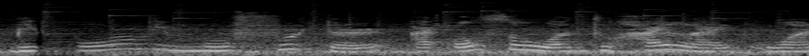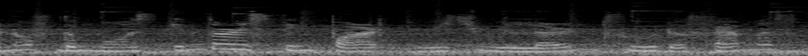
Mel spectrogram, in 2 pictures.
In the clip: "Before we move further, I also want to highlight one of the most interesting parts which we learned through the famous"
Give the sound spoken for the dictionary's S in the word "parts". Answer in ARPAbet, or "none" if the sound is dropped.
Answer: none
